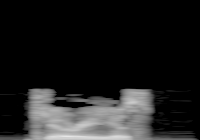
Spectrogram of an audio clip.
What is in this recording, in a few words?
"curious", English; adjectives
